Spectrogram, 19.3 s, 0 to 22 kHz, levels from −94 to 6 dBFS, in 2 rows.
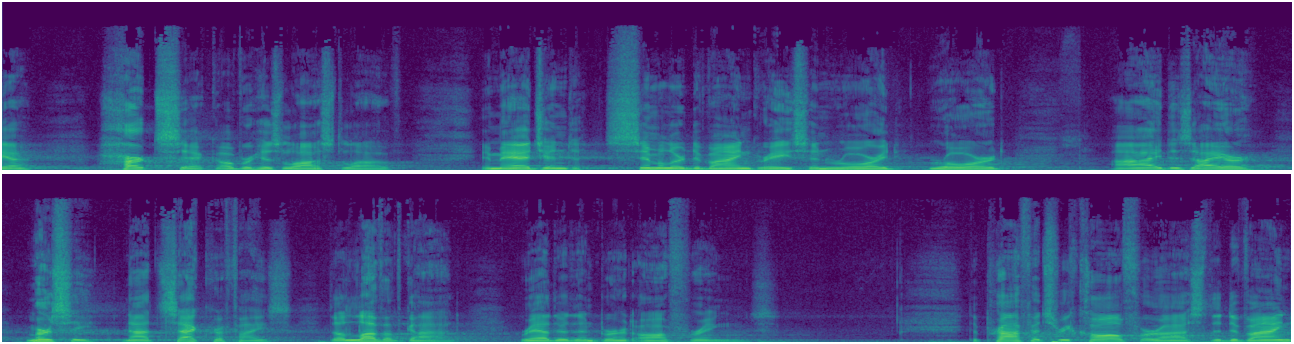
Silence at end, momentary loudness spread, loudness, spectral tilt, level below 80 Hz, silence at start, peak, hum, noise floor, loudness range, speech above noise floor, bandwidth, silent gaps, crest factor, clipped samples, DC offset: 0 s; 15 LU; -26 LUFS; -4.5 dB/octave; -56 dBFS; 0 s; -4 dBFS; none; -60 dBFS; 5 LU; 34 dB; 19 kHz; none; 22 dB; under 0.1%; under 0.1%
